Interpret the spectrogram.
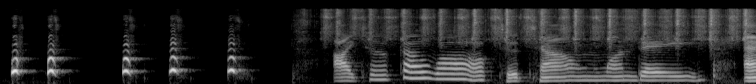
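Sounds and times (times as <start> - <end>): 
dog barking in short sharp woofs: 0.0 - 2.6
speech: 3.3 - 7.5.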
